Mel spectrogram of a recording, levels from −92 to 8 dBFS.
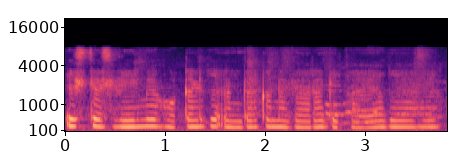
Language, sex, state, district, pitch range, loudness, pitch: Hindi, female, Uttar Pradesh, Lalitpur, 220-225 Hz, -18 LUFS, 220 Hz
